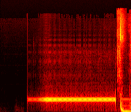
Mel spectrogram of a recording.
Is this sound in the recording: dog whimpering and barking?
no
